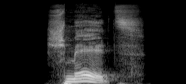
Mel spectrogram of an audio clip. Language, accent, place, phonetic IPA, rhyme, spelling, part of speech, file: German, Germany, Berlin, [ʃmɛlt͡s], -ɛlt͡s, Schmelz, noun, De-Schmelz.ogg
- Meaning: 1. enamel 2. glaze, lustre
